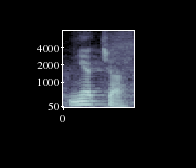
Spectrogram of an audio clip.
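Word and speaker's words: Nietzsche: though um you know nietzscha is how the California would say this or most Americans like that uh but the the uh the polls no you know know that's a two-syllable word nietzscha okay um you know even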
